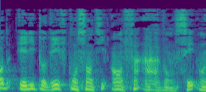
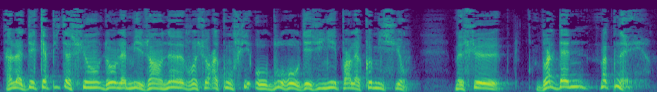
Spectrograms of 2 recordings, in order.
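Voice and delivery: high, loud official reading out a sentence; Fudge; 7 semitones higher, 4 dB louder than usual. A narrator's reading. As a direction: proclaim it formally, pitched high. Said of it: "pendant que Fudge continuait". (lecture officielle, voix haute et sonore)

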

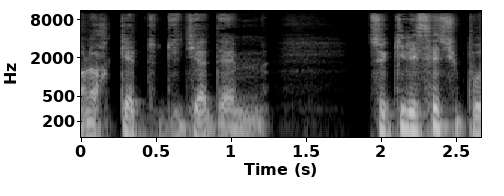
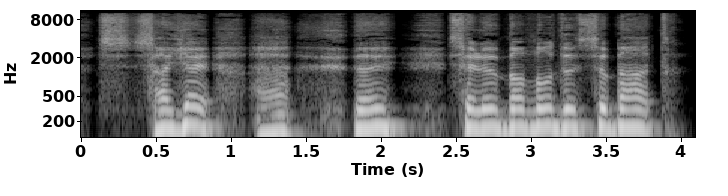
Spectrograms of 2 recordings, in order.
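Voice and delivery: raised, winded big-man voice; panting; 5 semitones higher, 5 dB louder than usual. A narrator's reading. Hagrid asking Harry if it's time to fight, panting. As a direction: push it out in breathless bursts. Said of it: "s'exclama Hagrid d'une voix haletante".

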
